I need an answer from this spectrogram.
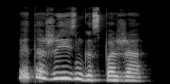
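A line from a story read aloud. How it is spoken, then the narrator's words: Warm, smiling. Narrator (Russian): ласково улыбнулся Эдир, чем-то напоминающий мне старого доброго дядюшку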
